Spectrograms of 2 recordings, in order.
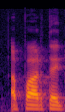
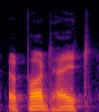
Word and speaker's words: apartheid: The policy of separate development, which the media mischievously branded apartheid with the accent on the HAT, hate, That was a policy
